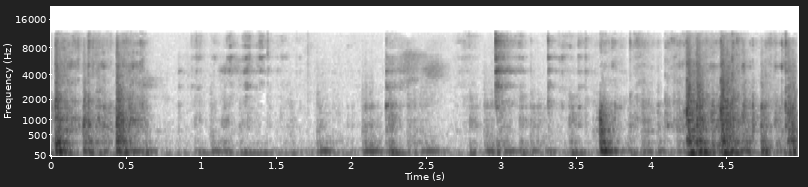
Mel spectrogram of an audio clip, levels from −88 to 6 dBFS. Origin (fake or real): real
